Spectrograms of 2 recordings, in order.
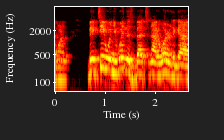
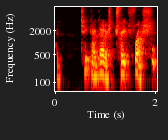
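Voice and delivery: put-on Fargo accent; 4 dB quieter than usual. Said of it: "Fargo goes something like".

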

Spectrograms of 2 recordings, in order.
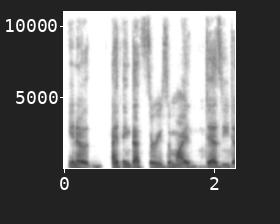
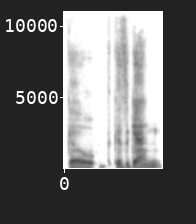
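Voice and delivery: usual speaking voice

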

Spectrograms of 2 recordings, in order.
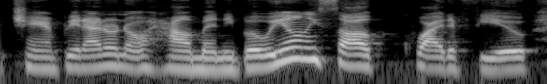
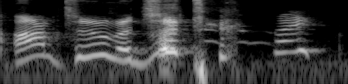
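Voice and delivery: high, slow mock Irish accent; goofy Irish impression of a wrestler; bad Irish accent; 10 semitones higher than usual. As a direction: drag out a badly faked Irish accent. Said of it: "That's my Irish accent".

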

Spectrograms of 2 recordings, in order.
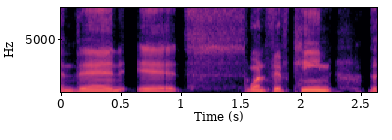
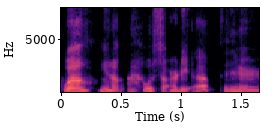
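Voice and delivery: high, softer, defensive imitation; mock sheepish excuse; 12 semitones higher, 5 dB quieter than usual. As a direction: make a feeble excuse in a high voice. Kolchak making excuses to his boss.

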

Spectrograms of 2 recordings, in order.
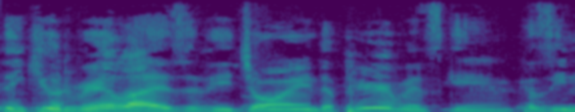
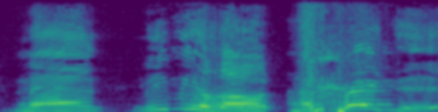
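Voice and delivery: annoyed loud; 9 semitones higher, 11 dB louder than usual. Retold or imitated. Sister voiced, annoyed.

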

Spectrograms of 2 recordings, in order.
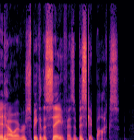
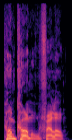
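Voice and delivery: cried out; 2 semitones higher than usual. Acted. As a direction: call out to an old friend. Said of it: "he cried".

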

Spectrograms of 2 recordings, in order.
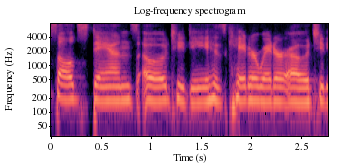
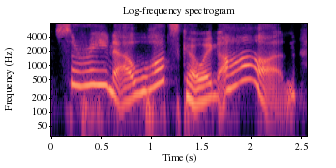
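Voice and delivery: higher, slow drawn-out Lily impression; 6 semitones higher, much slower than usual. Podcaster redoing Lily's line in her voice. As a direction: stretch it out slowly as Lily. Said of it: "it's just a whisper of a difference".

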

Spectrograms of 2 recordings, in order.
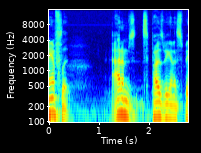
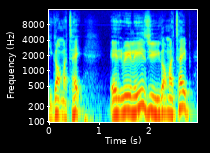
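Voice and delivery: building to loud, higher excitement; starstruck, rising into loud amazement; thrilled disbelief; 5 semitones higher, 6 dB louder than usual. Retold or imitated. Retold thrill at hero's phone call.

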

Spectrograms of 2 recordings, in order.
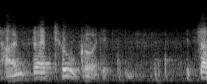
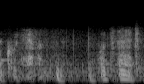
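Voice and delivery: shocked whisper; 17 dB quieter, faster than usual. Acted. Hears a phantom heartbeat, alarmed.

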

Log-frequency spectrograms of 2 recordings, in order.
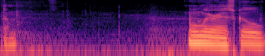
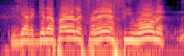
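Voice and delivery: mock yell; 6 semitones higher, 7 dB louder, faster than usual. Voicing dad.

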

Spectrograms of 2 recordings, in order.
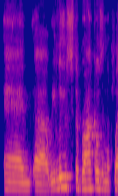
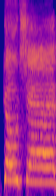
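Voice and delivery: high, loud imitated cheer; fans' cheer; 8 semitones higher, 6 dB louder than usual. Fans greeting a returning player, loud cheer. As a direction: call out like a crowd of fans.

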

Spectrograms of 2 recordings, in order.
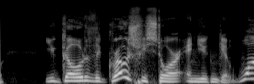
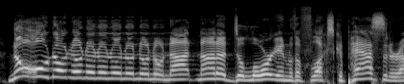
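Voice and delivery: mock frantic correction; 6 semitones higher than usual. Frantic correction of gas station clerk.

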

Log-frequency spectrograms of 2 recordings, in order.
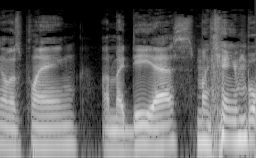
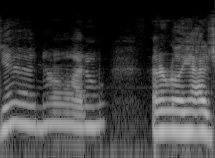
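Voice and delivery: high, soft, evasive denial; coy kid dodging the question; playing coy; 11 semitones higher, 12 dB quieter than usual. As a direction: play innocent in a small high voice. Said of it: "I'm playing a little bit coy".

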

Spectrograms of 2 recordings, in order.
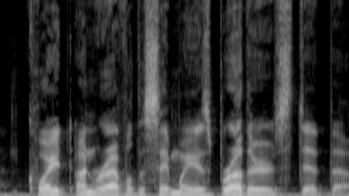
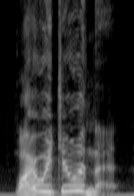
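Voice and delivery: "Why are we doing that?" asked much higher, in disbelief; exasperated repeat; 10 semitones higher than usual. Real, not acted. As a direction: throw the question up high in exasperation.

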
